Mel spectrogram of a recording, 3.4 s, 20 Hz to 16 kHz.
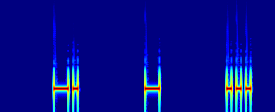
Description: Morse code, heard as a keyed tone, about 20 wpm, spaced as for 8 wpm, 700 Hz. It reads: NTS
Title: 041 Lesson 8e - Number 1 - Three Characters 20wpm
